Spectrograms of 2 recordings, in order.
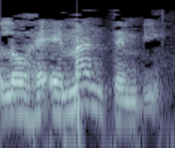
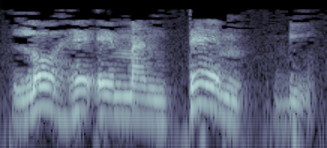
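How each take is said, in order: First: The stress falls on the second-to-last syllable. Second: The stress falls on the last syllable. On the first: You did not believe in me. The speaker calls it wrong. "que é paroxítona, significa outra coisa" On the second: You did not make me believed. The speaker calls it right. "ler as palavras com a acentuação correta"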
